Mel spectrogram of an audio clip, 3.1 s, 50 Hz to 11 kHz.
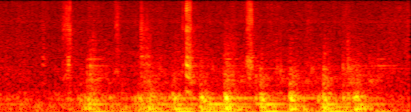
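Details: BMW E46 M3 on jack stands, parking brake on, engine off: about seven dull clunks as the rear wheel is rocked by hand. The owner suspects play from a wheel bearing or the guibo.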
